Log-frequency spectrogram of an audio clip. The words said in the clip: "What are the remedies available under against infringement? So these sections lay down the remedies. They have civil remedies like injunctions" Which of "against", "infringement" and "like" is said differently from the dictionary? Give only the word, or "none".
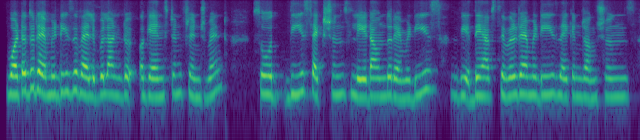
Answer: none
